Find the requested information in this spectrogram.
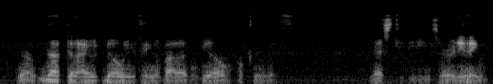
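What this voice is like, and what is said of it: Rough, sick-sounding voice. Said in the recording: “as you can probably clearly hear from my voice, I got a nasty case of bronchitis”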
